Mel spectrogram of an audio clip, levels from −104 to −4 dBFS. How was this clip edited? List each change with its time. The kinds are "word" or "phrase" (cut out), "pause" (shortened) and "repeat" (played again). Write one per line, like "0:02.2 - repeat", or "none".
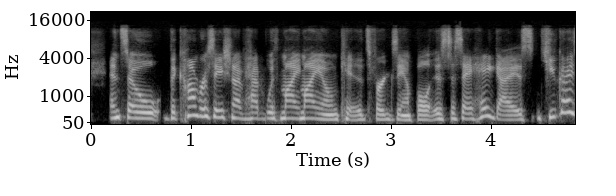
0:02.1 - repeat

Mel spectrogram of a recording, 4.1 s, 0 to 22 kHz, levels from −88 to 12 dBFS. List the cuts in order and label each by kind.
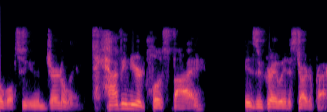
0:01.2 - word
0:01.8 - word

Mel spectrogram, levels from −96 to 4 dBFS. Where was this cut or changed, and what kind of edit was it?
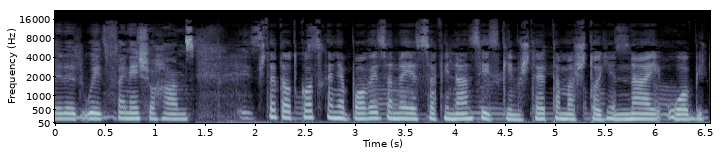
none

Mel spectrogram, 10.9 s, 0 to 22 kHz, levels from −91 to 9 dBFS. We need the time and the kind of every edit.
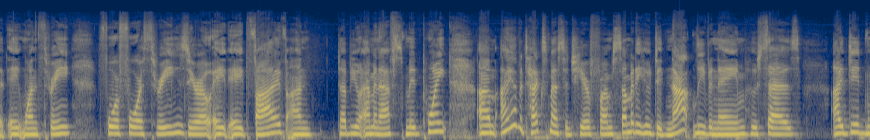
none

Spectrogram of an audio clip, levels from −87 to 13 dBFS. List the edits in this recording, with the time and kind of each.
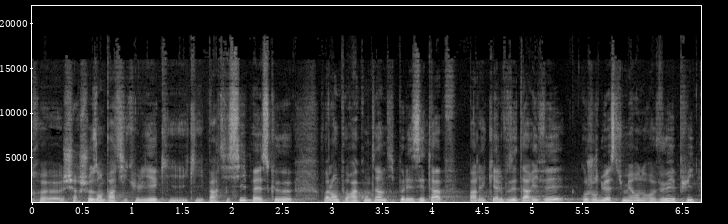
none

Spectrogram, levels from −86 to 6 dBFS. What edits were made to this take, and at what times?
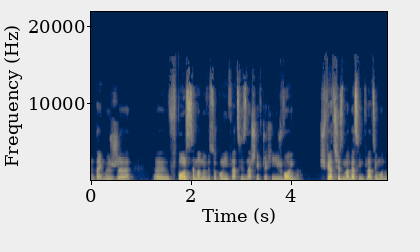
none

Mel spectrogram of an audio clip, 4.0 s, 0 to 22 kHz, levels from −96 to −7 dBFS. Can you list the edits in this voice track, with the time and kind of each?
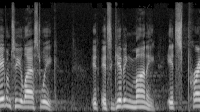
0:01.9 - word

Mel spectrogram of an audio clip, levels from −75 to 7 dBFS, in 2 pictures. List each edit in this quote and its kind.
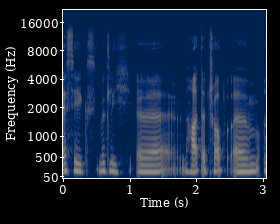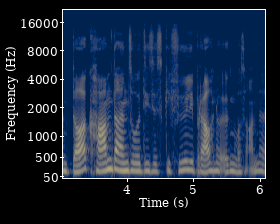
0:02.9 - word

